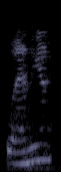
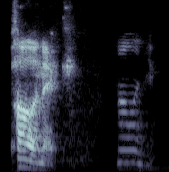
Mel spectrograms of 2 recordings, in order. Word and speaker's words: Palahniuk: I'm saying his last name wrong. Chuck Palahniuk. Palahniuk.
